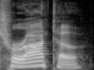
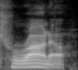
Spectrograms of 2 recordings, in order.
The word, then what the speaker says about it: Toronto: This is like, what's massive to me is Canada and Toronto. Oh, damn, I just pronounced the second T. Fucking lock me up, bro. But Canada and Toronto are about to be the epicenter of the underground for an entire weekend.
